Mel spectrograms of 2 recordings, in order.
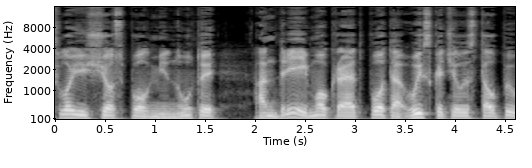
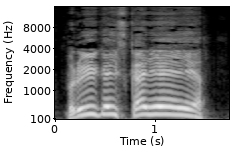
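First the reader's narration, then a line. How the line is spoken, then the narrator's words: Shout. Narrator (Russian): крикнул Максим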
